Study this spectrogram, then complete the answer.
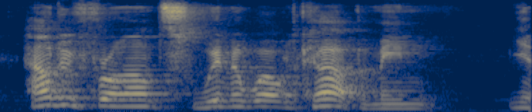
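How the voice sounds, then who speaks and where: A man talks with an English accent. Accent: English accent when speaking. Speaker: rugby commentator. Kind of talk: casual post-match reaction monologue. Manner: hesitant, many fillers and repeats.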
